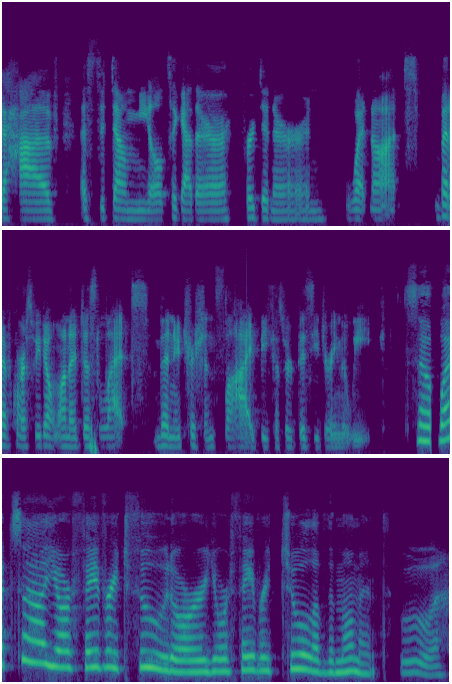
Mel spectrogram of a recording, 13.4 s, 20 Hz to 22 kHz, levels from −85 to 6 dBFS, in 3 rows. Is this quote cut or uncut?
cut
